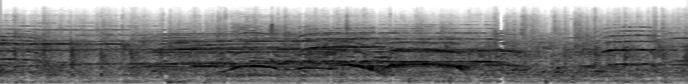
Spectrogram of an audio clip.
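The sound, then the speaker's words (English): A live audience applauds and cheers steadily for about seven seconds as a show's co-partner is brought up on stage, with a dense wash of clapping and rising, whooping voices riding over it at a fairly even loudness. “Big round of applause.”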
